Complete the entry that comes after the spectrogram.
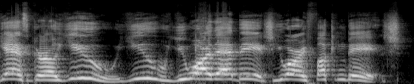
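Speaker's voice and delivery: loud, high-pitched retold telling-off; angry confrontation. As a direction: call her out, hammering each 'you'. Retelling a confrontation with her neighbor.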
